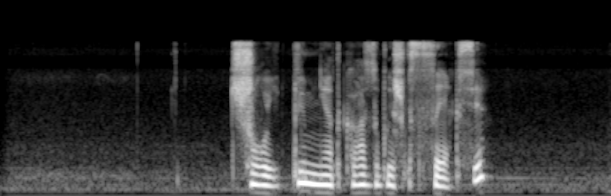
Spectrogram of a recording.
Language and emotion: Russian, angry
